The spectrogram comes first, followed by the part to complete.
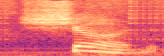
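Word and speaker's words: Chaud: And apparently that's supposed to be pronounced something like should, because it's French. But I'm pretty sure that the way it's always been pronounced in Battle Network is chod.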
